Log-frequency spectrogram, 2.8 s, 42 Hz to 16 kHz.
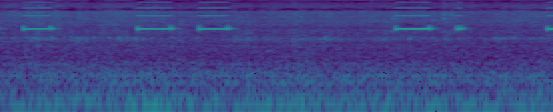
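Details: Keyline 303 key cutting machine during advanced calibration, tracer and blade touching the key: short high beeps in uneven pairs over low machine rumble, normal contact signal, though beeping not consistent.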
